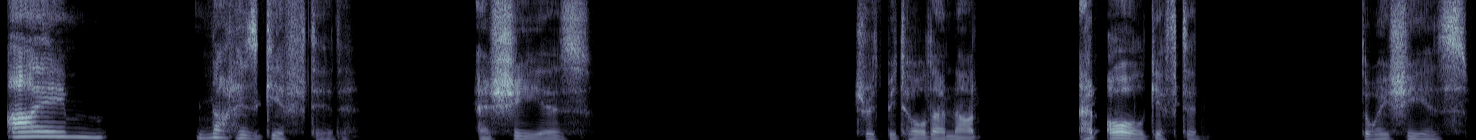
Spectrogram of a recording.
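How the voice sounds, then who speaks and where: A man playing a warm, humble elf brother in a scripted fantasy audio roleplay, speaking in measured, slightly formal phrases. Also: mid-range voice, expressive, no room sound, studio quality. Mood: wistful, humble. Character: warm, humble elf brother without magic, devoted to family.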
